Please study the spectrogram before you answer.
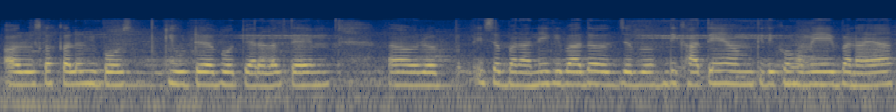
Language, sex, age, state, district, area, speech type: Hindi, female, 30-45, Uttar Pradesh, Mirzapur, rural, spontaneous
